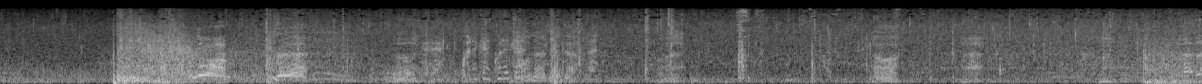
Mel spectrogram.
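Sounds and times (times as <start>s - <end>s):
heavy rain pouring: 0.0s - 12.0s.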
